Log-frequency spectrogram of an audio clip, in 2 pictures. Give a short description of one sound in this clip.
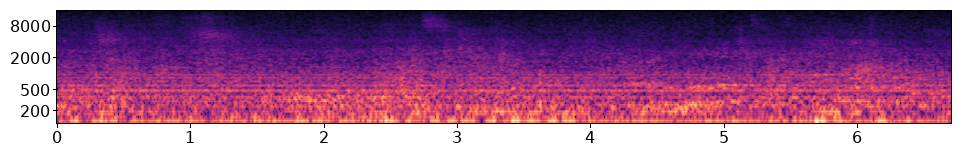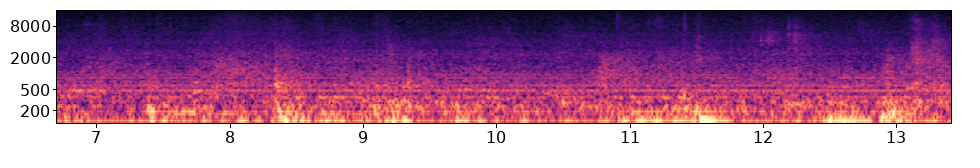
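A choir of boys sings softly in a large echoing hall.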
